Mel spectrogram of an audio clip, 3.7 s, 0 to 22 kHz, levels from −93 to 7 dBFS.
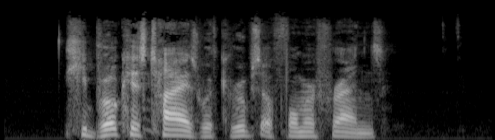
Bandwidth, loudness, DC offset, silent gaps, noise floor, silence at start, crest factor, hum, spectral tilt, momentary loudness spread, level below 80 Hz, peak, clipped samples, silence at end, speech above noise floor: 13.5 kHz; -25 LUFS; under 0.1%; none; -69 dBFS; 0.5 s; 24 dB; none; -3.5 dB/octave; 13 LU; -68 dBFS; -2 dBFS; under 0.1%; 0.85 s; 44 dB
